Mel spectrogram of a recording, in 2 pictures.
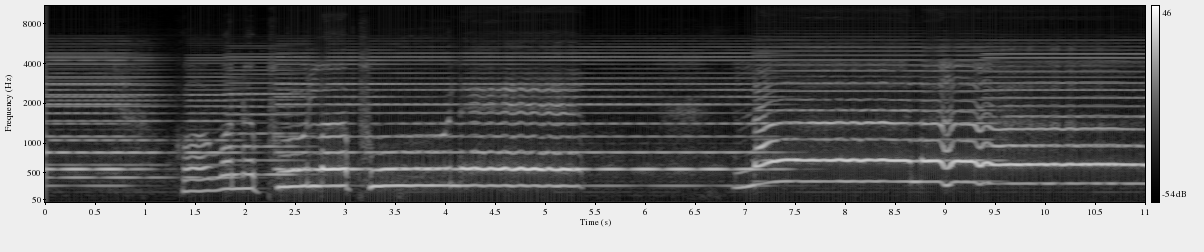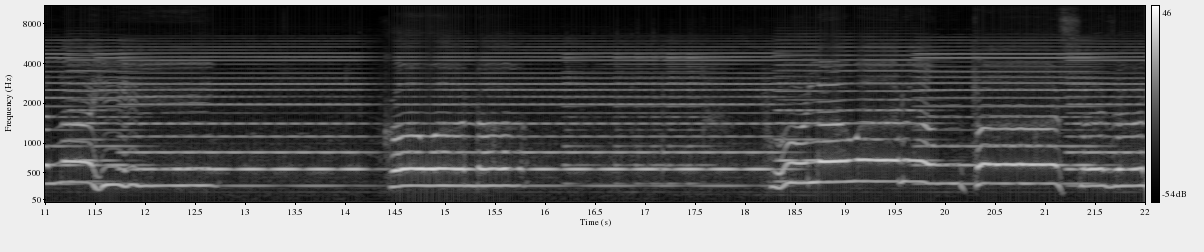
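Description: Electronic keyboard playing a slow folk-devotional melody in long held notes, some wavering and sliding into the next pitch.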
